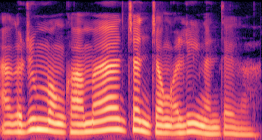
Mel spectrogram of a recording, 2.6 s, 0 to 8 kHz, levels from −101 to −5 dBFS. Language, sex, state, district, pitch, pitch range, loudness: Wancho, female, Arunachal Pradesh, Longding, 175 Hz, 155-205 Hz, -14 LUFS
